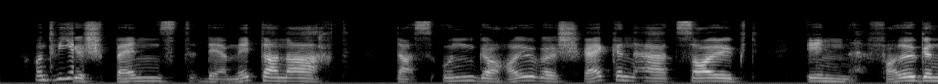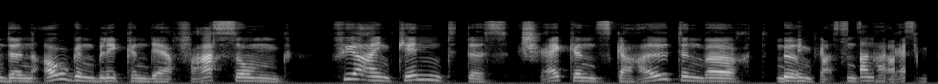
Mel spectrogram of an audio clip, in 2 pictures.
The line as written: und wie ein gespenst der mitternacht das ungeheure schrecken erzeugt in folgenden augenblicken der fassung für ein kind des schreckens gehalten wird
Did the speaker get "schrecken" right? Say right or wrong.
right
